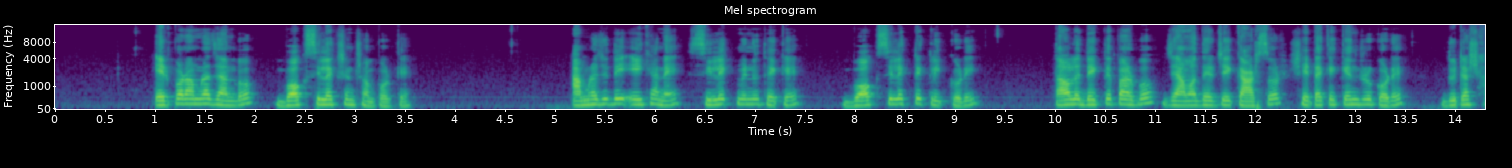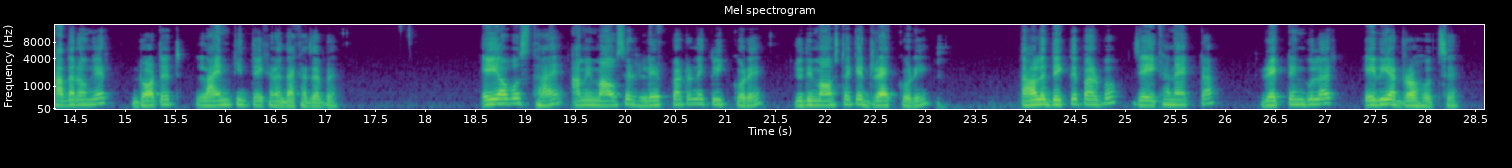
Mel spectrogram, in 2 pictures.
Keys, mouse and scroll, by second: 0.4-0.9 scroll up 1, 0.9-3.9 shift+middle drag, 5.9-9.1 drag.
